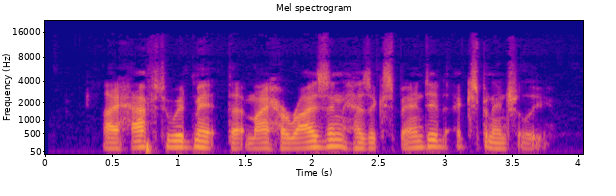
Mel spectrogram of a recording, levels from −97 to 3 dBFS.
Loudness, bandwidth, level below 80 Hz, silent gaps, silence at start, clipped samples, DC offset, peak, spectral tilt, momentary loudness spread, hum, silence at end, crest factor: -24 LUFS; 15.5 kHz; -52 dBFS; none; 0.45 s; under 0.1%; under 0.1%; -4 dBFS; -6 dB/octave; 7 LU; none; 0.3 s; 22 dB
